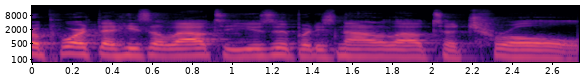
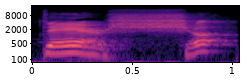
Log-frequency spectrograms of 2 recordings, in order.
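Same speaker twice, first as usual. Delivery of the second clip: higher, louder defiant rant; mock defiance; 8 semitones higher, 6 dB louder than usual. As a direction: defy the killer. Victim defying killer.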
